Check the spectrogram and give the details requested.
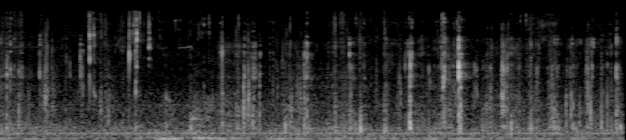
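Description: Close-miked chewing of soft food, a mouthful of avocado, with many short wet clicks and smacks of the mouth. About four seconds in a fork works on a plate, adding a couple of sharper clicks.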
